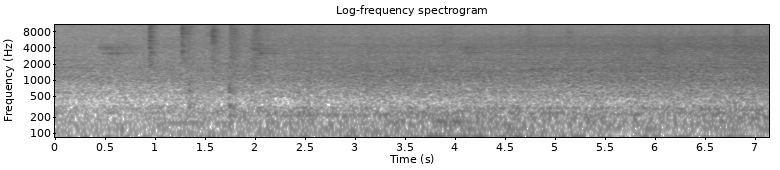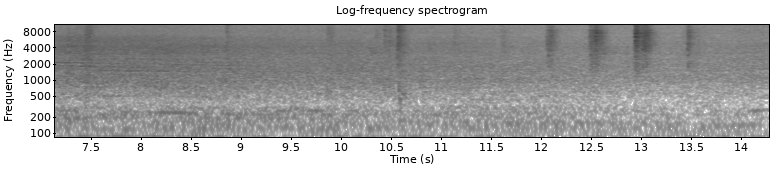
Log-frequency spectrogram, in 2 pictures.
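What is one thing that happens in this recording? Metal tools click and clink against a bicycle.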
